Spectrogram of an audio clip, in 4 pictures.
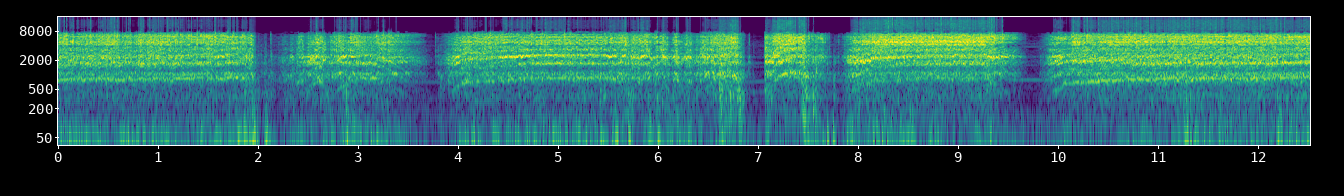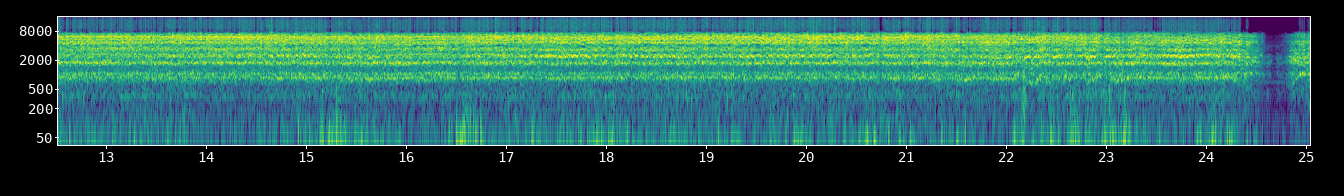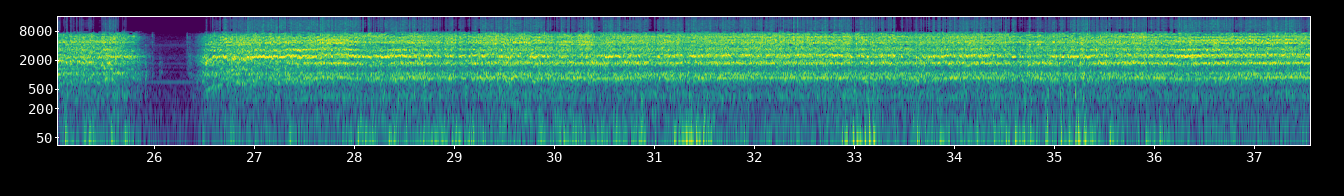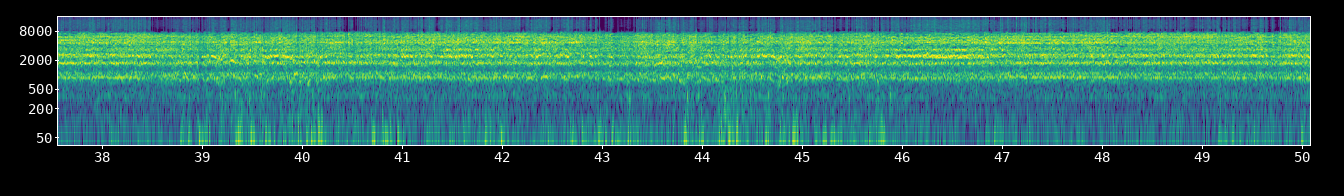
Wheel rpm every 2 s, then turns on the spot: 200, 100, 180, 160, 150, 160, 230, 230, 230, 230, 230, 220, 140, 130, 230, 230, 230, 230, 230, 220, 230, 230, 220, 220, 230.
none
